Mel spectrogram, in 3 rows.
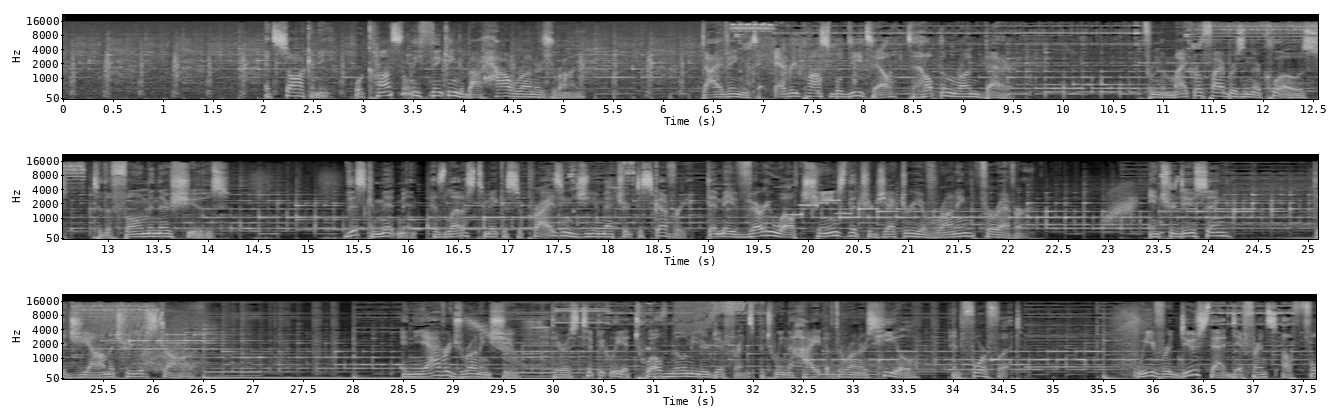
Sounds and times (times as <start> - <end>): Music: 0.0 - 37.6
Speech: 2.0 - 5.2, 6.4 - 9.5, 10.8 - 14.2, 15.4 - 22.3, 23.4 - 24.3, 25.0 - 26.5, 28.5 - 34.7, 35.8 - 37.6.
